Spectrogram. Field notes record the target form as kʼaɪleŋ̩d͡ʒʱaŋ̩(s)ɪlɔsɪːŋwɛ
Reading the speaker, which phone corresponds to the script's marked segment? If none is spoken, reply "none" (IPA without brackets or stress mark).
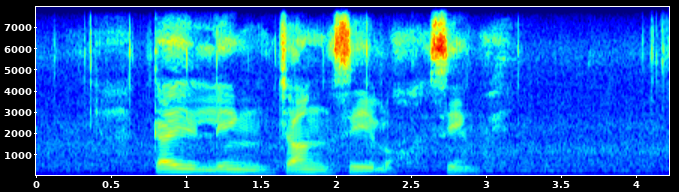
s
